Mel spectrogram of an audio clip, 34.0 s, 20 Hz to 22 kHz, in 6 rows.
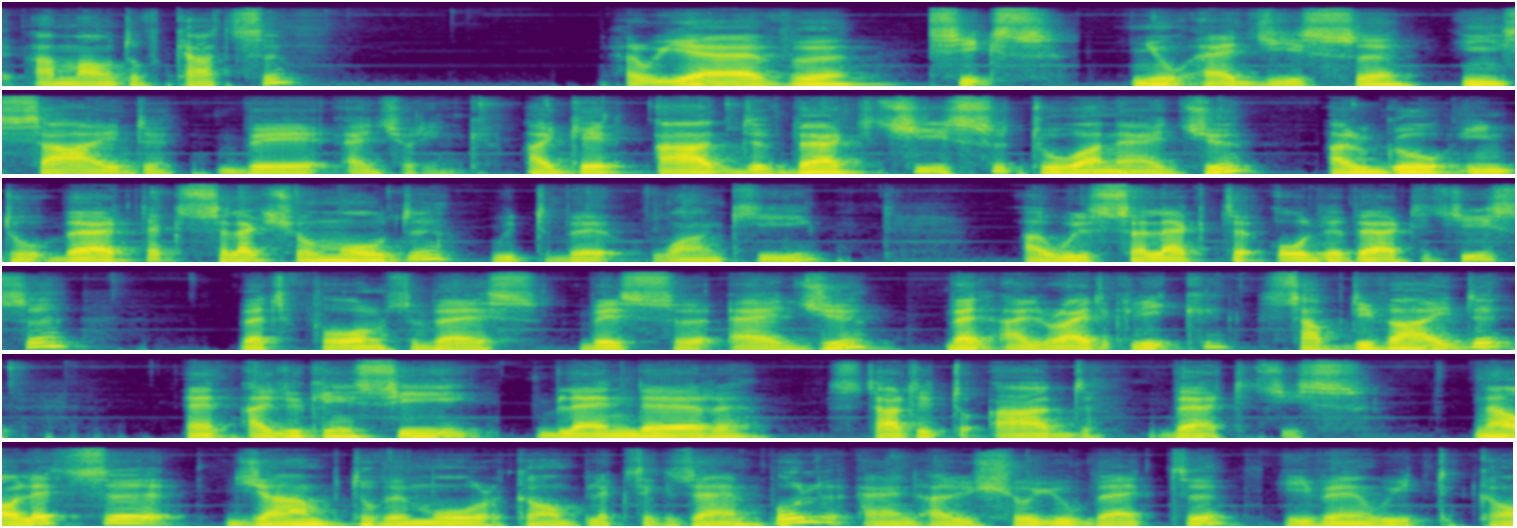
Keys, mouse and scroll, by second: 0.3-3.8 drag, 4.0-6.0 alt+drag, 7.6 alt+click, 8.5 alt+middle click, 9.0-10.6 scroll up 3, 10.6 scroll down 1, 10.8-12.0 alt+drag, 12.0 alt+middle click, 12.4 1, 12.9 alt+click, 13.7 1, 15.2 click, 15.8 shift+click, 16.2 shift+click, 17.0 shift+click, 17.8-20.4 alt+drag, 21.0 right click, 22.9-27.5 alt+drag, 28.0 Tab, 29.8 Delete, 31.1 click, 31.8-32.3 alt+middle drag, 32.3 click, 33.1 click.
